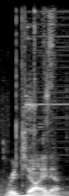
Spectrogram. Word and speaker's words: Regina: I think way back in the beginning of the walkthrough when I was pronouncing it Regina, which is correct. Everyone's going, "No, when it's a girl's name, you don't you pronounce it Regina."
